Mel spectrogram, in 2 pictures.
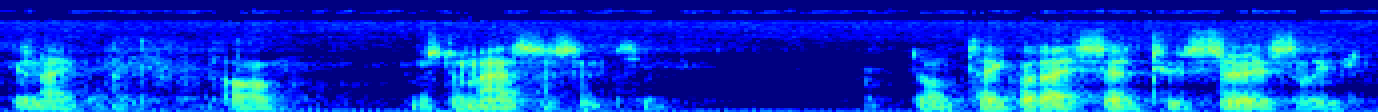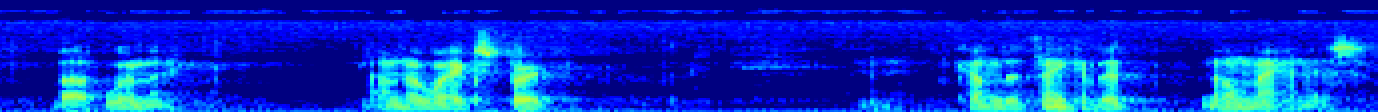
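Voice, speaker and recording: An actor playing a steady, level-headed frontier marshal who speaks in a measured, firm way, in a 1950s TV western. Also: male voice, extremely low pitch, creaky, slightly rough, exaggerated voice. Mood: calm. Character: calm, steady frontier marshal, grown man. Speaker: town marshal. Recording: dull lo-fi old TV sound.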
